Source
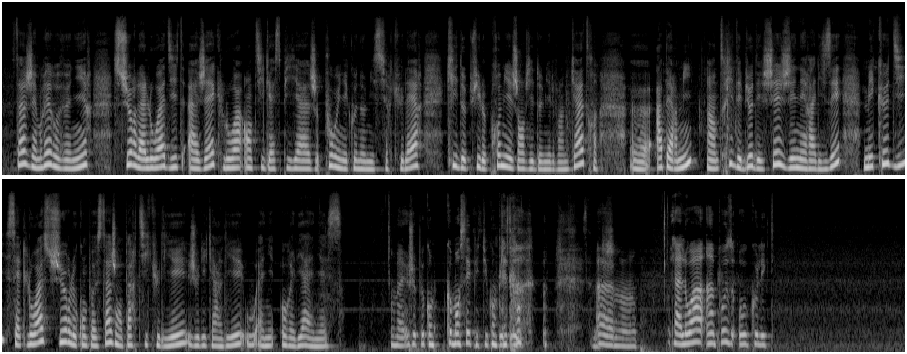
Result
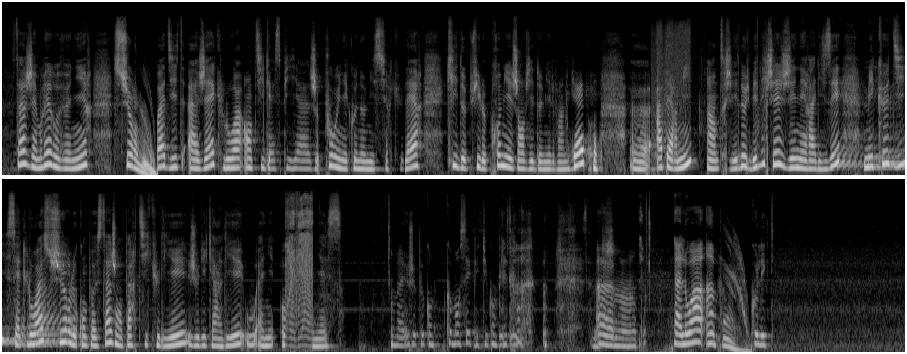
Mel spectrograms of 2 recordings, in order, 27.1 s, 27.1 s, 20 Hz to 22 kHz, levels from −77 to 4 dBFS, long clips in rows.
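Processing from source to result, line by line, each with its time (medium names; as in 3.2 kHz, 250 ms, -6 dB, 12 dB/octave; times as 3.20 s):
1.88 s: tape stop 0.45 s
4.01–4.66 s: compression, threshold -26 dBFS
5.58–6.04 s: fade out equal-power
8.48–8.99 s: FFT filter 130 Hz 0 dB, 190 Hz +11 dB, 270 Hz +1 dB, 500 Hz +13 dB, 1.7 kHz -21 dB, 2.5 kHz +1 dB, 5.5 kHz -21 dB
9.73–10.32 s: one-bit delta coder 64 kbps, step -30 dBFS
10.86–11.48 s: reverse
12.43–14.66 s: filtered feedback delay 86 ms, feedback 70%, low-pass 2.5 kHz, level -13 dB
16.51–17.14 s: treble shelf 4.1 kHz +5.5 dB
17.78–18.20 s: spectrum-flattening compressor 10:1
19.39–21.33 s: compression 2.5:1, threshold -34 dBFS
23.10–23.62 s: reverse
24.19 s: tape stop 0.59 s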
